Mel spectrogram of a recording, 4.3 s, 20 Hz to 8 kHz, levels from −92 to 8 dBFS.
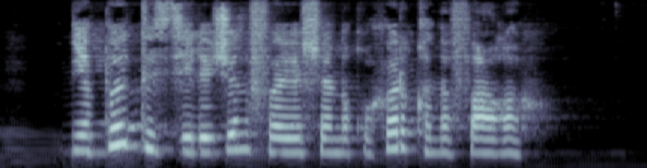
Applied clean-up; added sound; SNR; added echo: neural mask model DeepFilterNet 3.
